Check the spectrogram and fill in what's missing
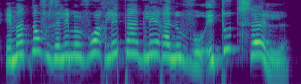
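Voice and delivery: high, loud, fast boast; triumphant. A narrator's reading. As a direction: proudly announce it at full pitch. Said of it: "d'un ton triomphant".

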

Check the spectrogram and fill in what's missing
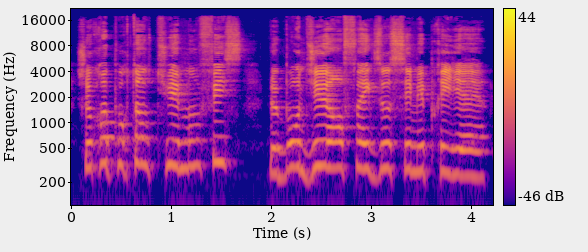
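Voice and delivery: high-pitched, overcome mother; faint voice. A narrator's reading. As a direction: speak as a mother drained by emotion. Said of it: "disait la mère d'une voix éteinte". (voix éteinte de mère)

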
